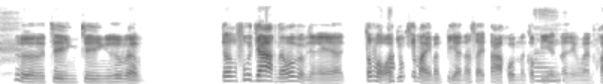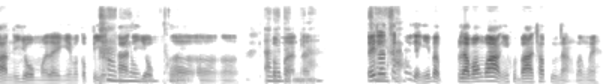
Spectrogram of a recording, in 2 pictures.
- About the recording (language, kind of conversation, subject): Thai, unstructured, ภาพยนตร์เรื่องไหนที่เปลี่ยนมุมมองต่อชีวิตของคุณ?
- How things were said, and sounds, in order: other background noise; unintelligible speech; tapping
